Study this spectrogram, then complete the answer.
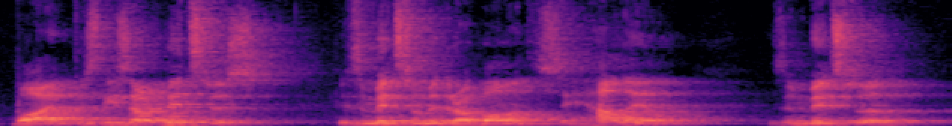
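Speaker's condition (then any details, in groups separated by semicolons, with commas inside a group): No condition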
